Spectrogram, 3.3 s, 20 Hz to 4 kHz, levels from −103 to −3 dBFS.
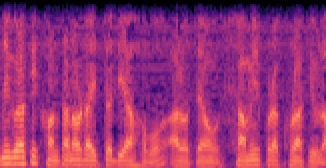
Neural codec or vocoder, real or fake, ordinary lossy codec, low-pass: none; real; Opus, 24 kbps; 3.6 kHz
